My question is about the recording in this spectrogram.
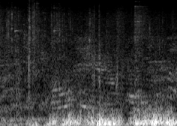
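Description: Rumbling wind and movement noise on a body-worn camera microphone during a rock climb, with a few short clinks of the climbing rack (cams and carabiners) on the harness.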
